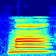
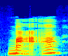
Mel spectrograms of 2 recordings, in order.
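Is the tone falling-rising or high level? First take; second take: high level; falling-rising. First: The pitch stays high and level. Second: The pitch dips low, then rises. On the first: It means mother. "if you pronounce the first tone" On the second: It means horse. "the third tone"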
